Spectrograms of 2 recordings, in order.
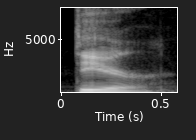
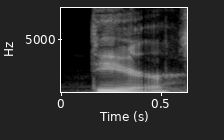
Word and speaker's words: Duerr: How do you say your last name? – Duerr. – Duerr, not Duerr? – As in the animal Duerr.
